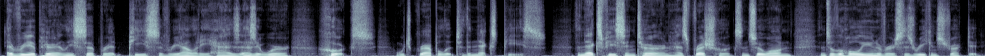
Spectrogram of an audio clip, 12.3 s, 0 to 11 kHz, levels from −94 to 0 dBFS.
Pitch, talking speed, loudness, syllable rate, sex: 125 Hz, 170 wpm, -19 LUFS, 5.4 syllables/s, male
